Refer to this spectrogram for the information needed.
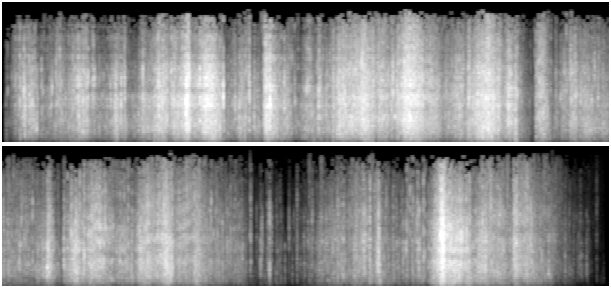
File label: Plastic Tarp Unfold, Foley; Materials; BlastWave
